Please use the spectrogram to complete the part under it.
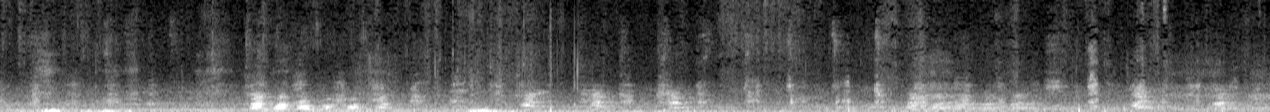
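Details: Bull Terrier playing in Ecuador, giving short rough grunting barks and yips in scattered bursts, loudest around the third and fifth seconds, with steady background noise and faint voices.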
